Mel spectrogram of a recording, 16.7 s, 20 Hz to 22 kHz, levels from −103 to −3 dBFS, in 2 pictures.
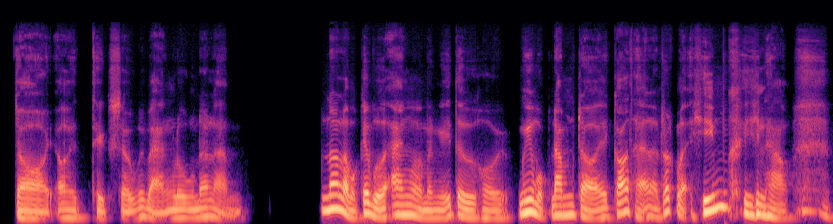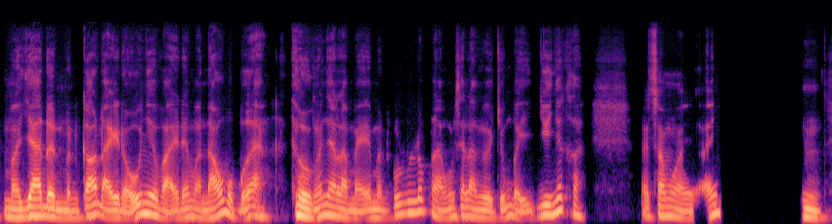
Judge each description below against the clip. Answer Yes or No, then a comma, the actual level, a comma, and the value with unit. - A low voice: Yes, low, 110 Hz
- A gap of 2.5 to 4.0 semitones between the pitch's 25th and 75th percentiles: No, average, 5.2 semitones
